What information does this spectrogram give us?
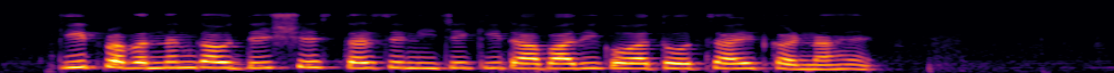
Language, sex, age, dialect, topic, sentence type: Hindi, female, 18-24, Marwari Dhudhari, agriculture, statement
